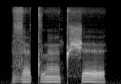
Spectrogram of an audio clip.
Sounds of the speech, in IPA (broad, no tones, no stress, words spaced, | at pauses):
zætlæ̃t ʃɛ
